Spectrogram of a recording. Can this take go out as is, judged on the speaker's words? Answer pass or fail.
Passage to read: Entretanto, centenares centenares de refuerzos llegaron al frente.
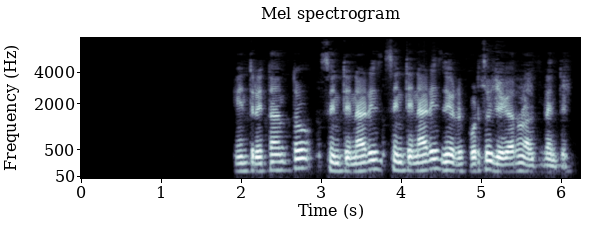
pass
